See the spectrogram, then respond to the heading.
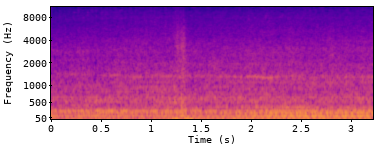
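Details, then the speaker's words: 2024 Chevrolet Silverado idling just after first start following a rollover. Steady, even low idle with no knocks, misses or ticks. No leaks, only a little puff of smoke at startup. Normal idle. "No leaks or anything, so that's good. That sounds pretty good. Just a little puff of smoke when it first fired up there."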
